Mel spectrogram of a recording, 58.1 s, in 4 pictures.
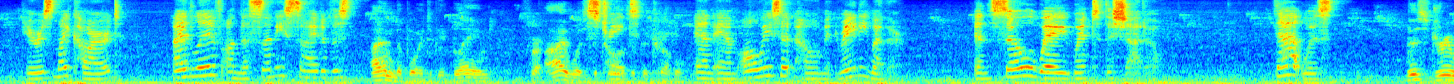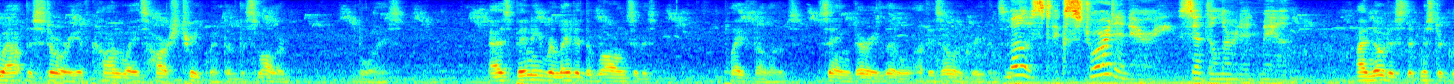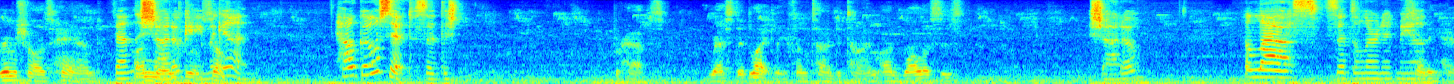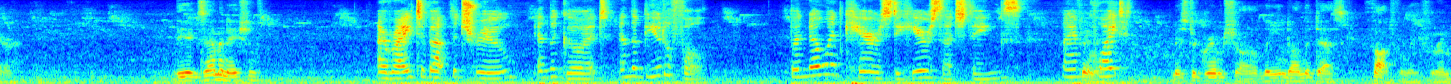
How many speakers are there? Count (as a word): two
